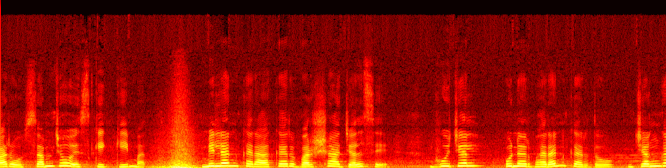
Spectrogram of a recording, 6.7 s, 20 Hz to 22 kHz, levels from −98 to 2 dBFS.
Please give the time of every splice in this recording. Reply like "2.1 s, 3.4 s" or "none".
none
